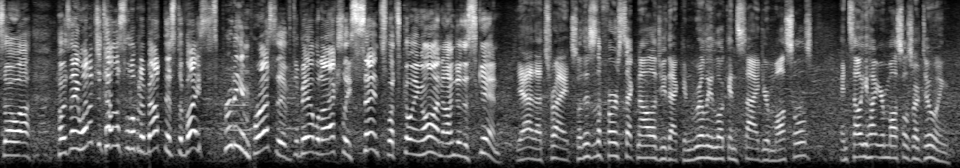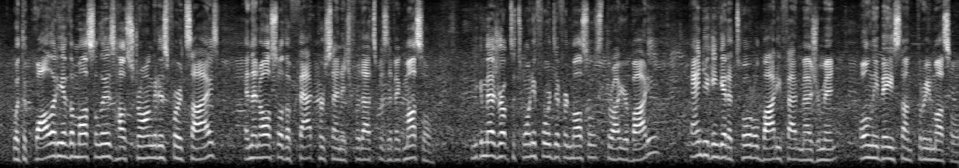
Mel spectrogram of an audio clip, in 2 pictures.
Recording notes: At CES Unveiled at the CES 2016 conference in Las Vegas.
